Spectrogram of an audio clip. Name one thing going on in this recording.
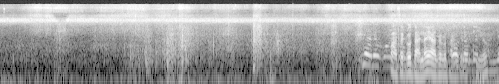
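Grain pours and patters from a winnowing tray onto a pile.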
